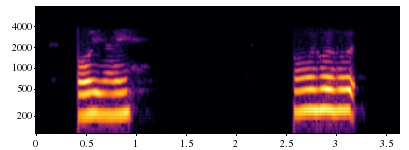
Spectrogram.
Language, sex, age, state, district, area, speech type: Manipuri, female, 45-60, Manipur, Ukhrul, rural, conversation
